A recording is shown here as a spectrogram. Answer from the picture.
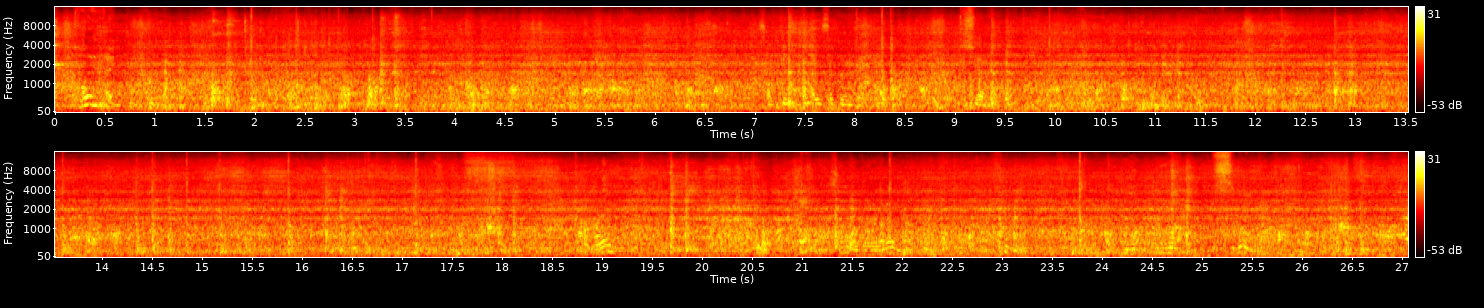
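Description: Electric commuter train of the Takamatsu-Kotohira Electric Railroad running along at speed, heard from inside the front car: steady running noise of wheels on rails, with a few faint clicks.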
